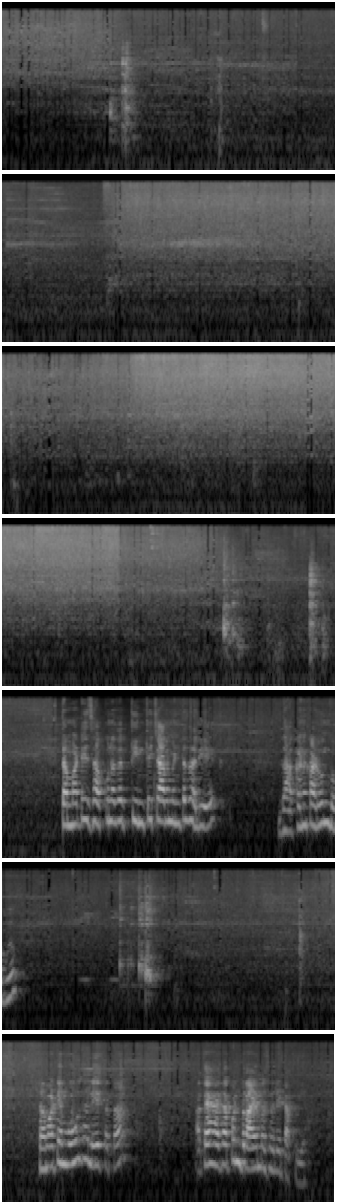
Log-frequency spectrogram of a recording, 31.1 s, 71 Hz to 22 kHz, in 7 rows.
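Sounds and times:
vegetables sizzling in hot oil: 0.0s - 31.0s
glass lid clinking on pan: 23.8s - 24.4s.

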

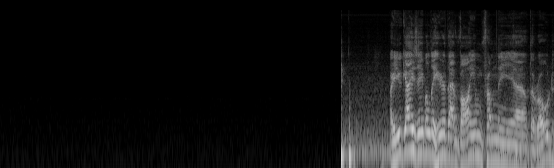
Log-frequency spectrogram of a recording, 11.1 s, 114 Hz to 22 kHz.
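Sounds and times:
low steady hum: 6.8s - 11.0s.

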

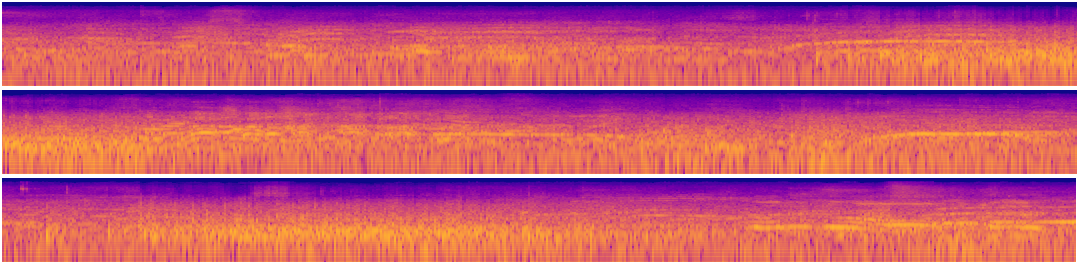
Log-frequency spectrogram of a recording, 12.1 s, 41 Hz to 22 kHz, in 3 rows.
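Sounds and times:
distant fireworks crackling: 0.0s - 12.0s
people's voices: 0.0s - 12.0s.

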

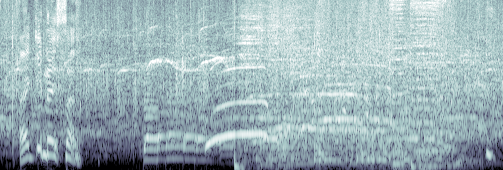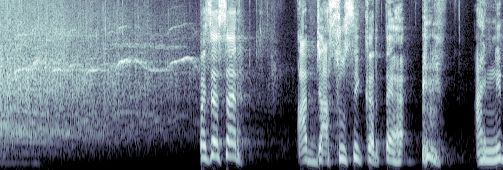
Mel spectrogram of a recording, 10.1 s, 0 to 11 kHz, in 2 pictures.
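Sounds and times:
audience applause: 0.0s - 7.0s.

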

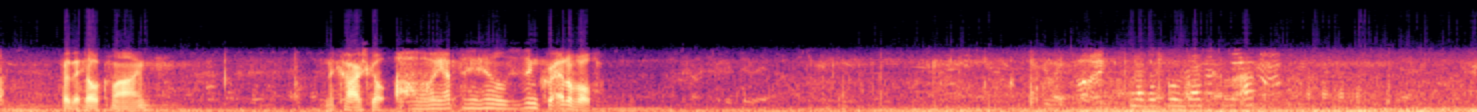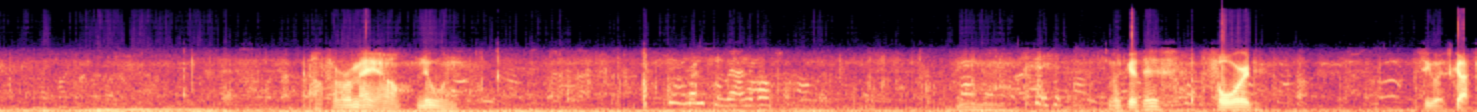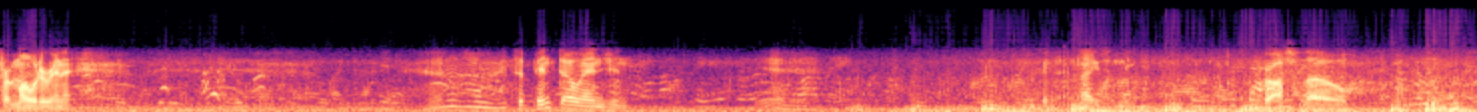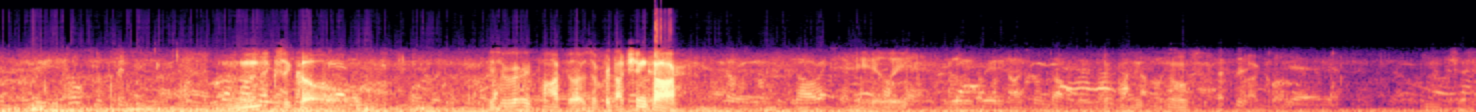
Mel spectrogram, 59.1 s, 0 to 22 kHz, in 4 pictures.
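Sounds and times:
people talking: 0.0s - 6.0s, 6.7s - 59.0s
car engines idling: 0.0s - 59.0s
faint voices: 0.0s - 59.0s
steady low rumble: 0.0s - 59.0s.

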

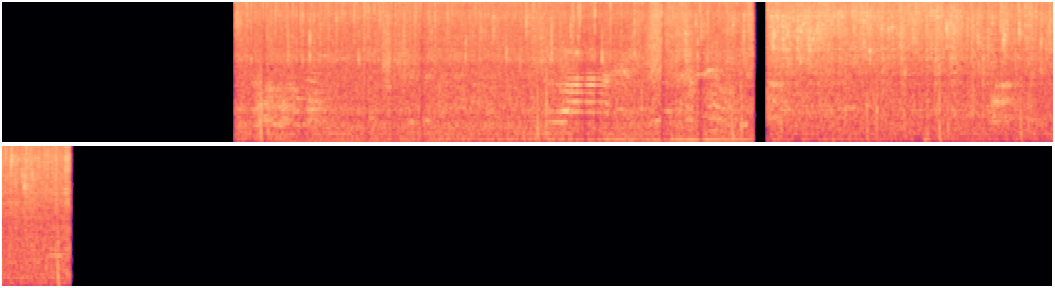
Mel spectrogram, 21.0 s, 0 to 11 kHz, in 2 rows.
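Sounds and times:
batter sizzling in hot oil: 2.4s - 11.2s.

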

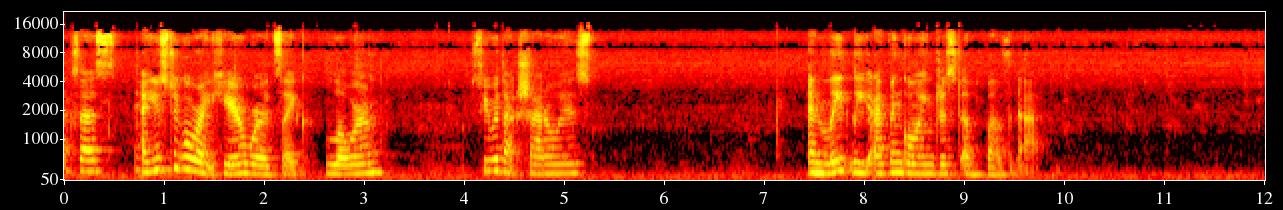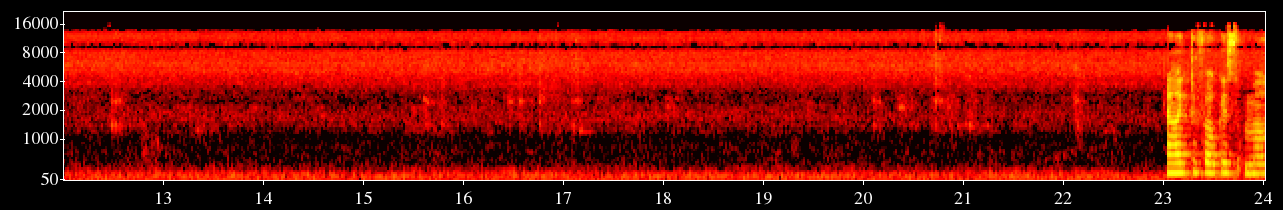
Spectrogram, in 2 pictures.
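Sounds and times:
faint hiss: 0.0s - 24.0s
low hum: 0.0s - 24.0s.

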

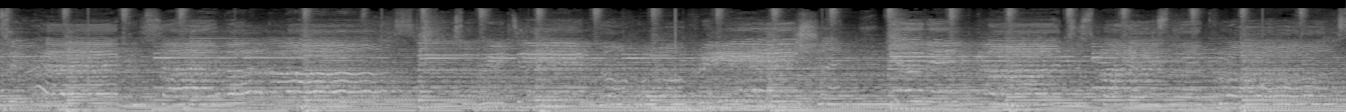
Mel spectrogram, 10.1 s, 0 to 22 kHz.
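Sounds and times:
woman singing lead vocal: 0.0s - 10.0s.

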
